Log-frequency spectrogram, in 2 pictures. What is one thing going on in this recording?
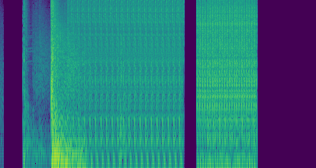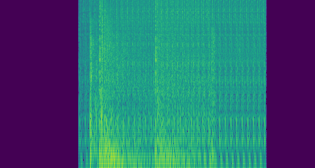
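A gun fires rapid bursts of automatic shots.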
